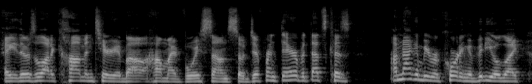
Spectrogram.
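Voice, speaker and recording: Animated, bright-voiced male streamer. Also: a little high, very fast. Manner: animated, talkative, laughs often. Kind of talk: casual chat with live chat.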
